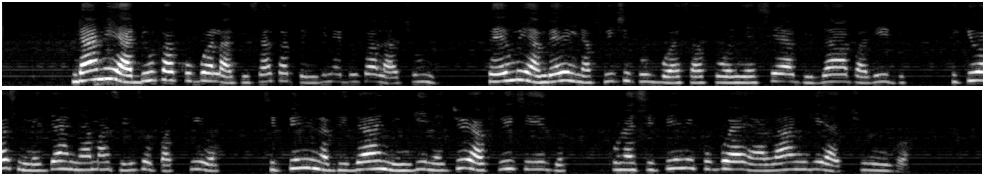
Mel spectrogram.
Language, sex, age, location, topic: Swahili, female, 25-35, Nairobi, finance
